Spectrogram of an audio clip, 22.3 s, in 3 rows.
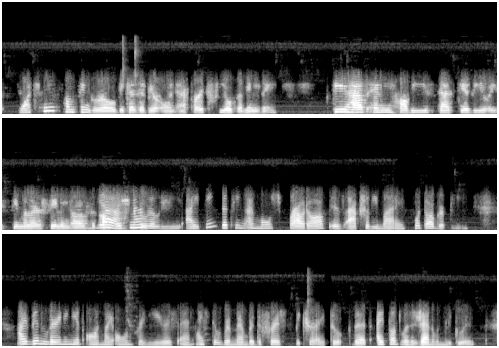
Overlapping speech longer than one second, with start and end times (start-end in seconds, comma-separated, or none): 8.3-9.6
